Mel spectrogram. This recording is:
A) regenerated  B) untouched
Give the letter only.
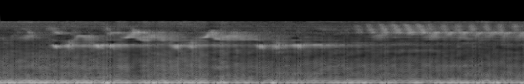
A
